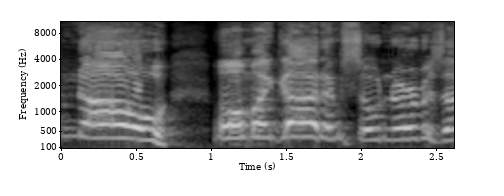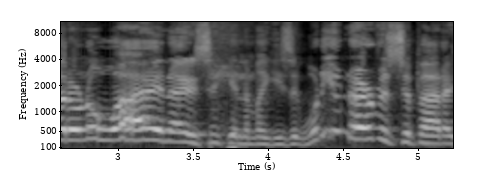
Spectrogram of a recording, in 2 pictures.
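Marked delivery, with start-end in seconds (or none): 0.1-3.3 loud, high, panicked outburst; exploding nervously. Retold or imitated. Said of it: "And I explode". 4.3-5.2 loud, high puzzled question; Jerry asking. Retold or imitated. Jerry asks back, retold.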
